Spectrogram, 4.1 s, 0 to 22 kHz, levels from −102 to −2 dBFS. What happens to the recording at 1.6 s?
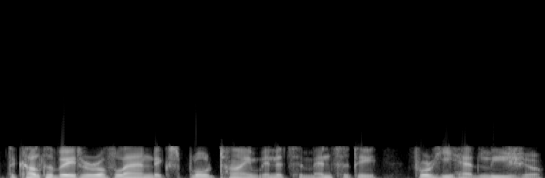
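Nothing goes wrong at 1.6 s: the speech continues intact, with only the faint room noise, about 54 dB below the speech, sitting underneath it as part of the recording.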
